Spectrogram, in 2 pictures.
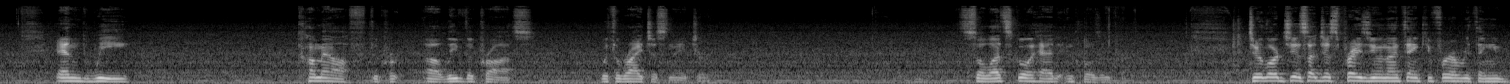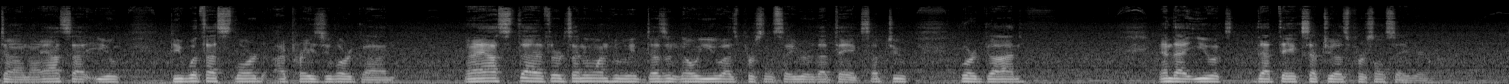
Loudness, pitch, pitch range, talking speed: -24 LUFS, 120 Hz, 90-135 Hz, 160 wpm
